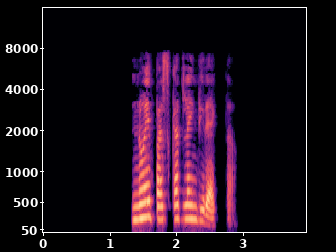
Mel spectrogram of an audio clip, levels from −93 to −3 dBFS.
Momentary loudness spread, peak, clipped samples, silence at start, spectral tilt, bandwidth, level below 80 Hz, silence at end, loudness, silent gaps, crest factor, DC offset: 8 LU; -2 dBFS; under 0.1%; 1.35 s; -5 dB/octave; 7.8 kHz; -66 dBFS; 1.15 s; -17 LUFS; 2.63-2.73 s; 18 dB; under 0.1%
